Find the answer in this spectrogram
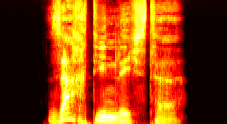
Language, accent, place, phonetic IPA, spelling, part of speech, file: German, Germany, Berlin, [ˈzaxˌdiːnlɪçstə], sachdienlichste, adjective, De-sachdienlichste.ogg
- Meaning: inflection of sachdienlich: 1. strong/mixed nominative/accusative feminine singular superlative degree 2. strong nominative/accusative plural superlative degree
